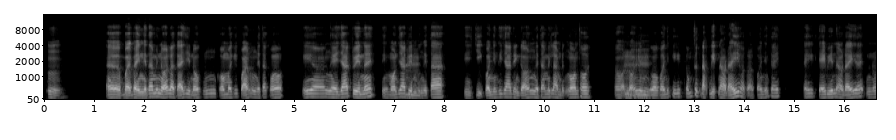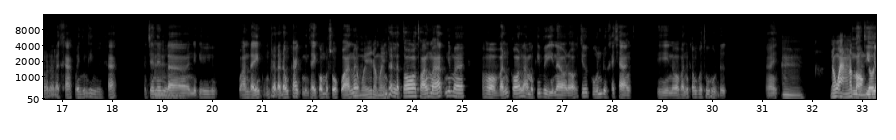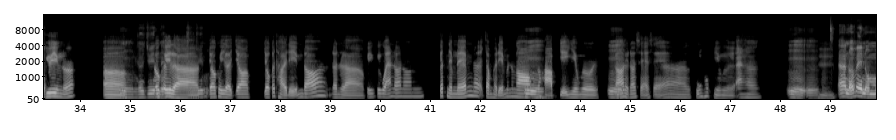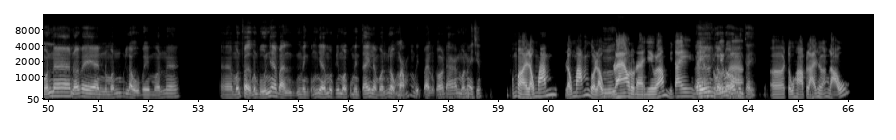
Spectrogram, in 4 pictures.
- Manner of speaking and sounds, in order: other background noise; tapping; "hàng" said as "xàng"
- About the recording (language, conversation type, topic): Vietnamese, unstructured, Bạn yêu thích món đặc sản vùng miền nào nhất?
